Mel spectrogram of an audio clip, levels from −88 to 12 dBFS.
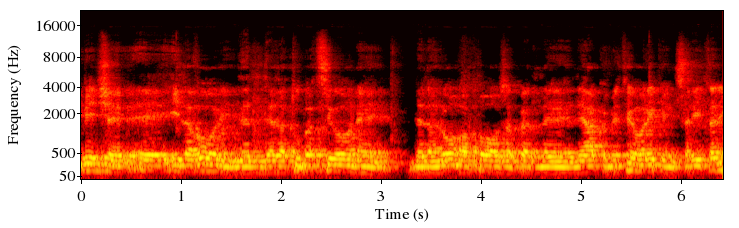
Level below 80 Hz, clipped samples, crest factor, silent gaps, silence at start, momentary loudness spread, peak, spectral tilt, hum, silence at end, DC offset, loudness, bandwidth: -62 dBFS; under 0.1%; 12 dB; none; 0 s; 3 LU; -6 dBFS; -6 dB/octave; none; 0 s; under 0.1%; -20 LUFS; 12.5 kHz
